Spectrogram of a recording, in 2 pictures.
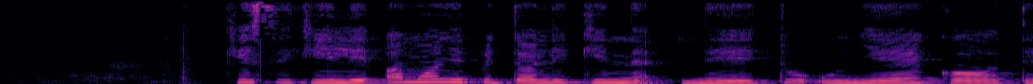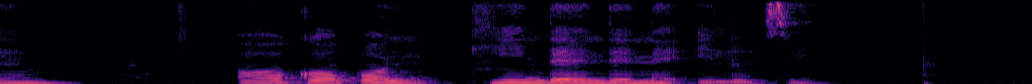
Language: Yangben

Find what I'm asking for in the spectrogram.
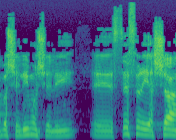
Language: Hebrew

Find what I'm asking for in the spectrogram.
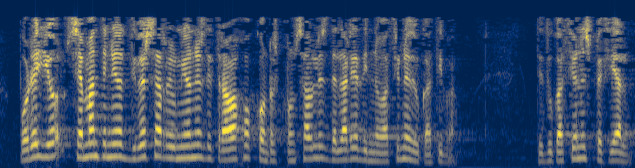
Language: Spanish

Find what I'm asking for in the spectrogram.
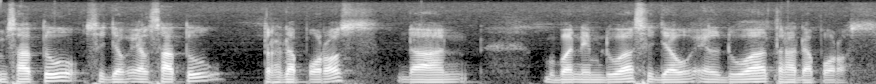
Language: Indonesian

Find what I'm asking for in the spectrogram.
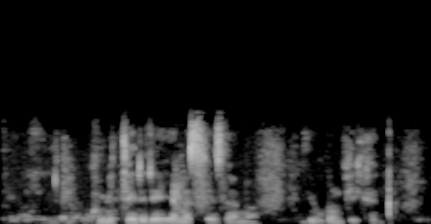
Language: Kinyarwanda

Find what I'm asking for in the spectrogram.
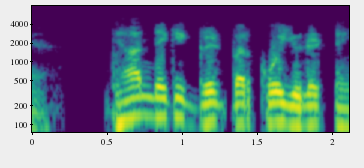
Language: Hindi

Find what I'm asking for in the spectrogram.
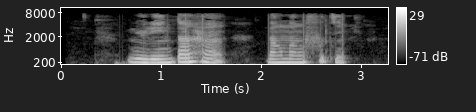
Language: Chinese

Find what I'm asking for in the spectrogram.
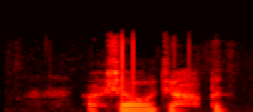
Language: Chinese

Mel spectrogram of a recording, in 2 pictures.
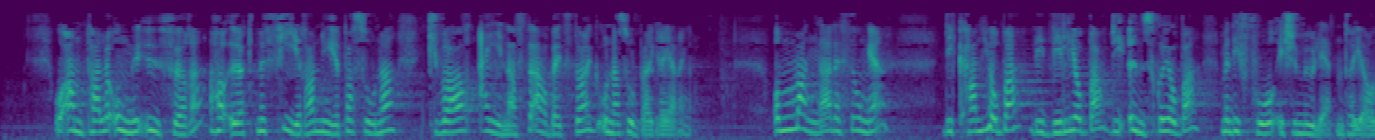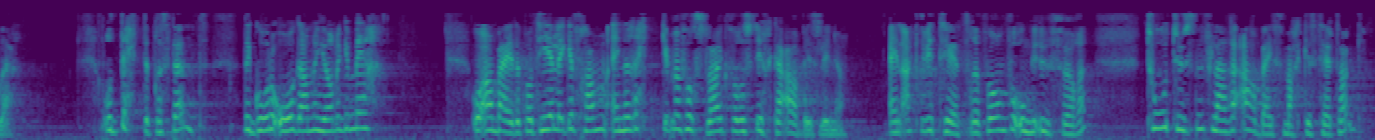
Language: Norwegian Nynorsk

